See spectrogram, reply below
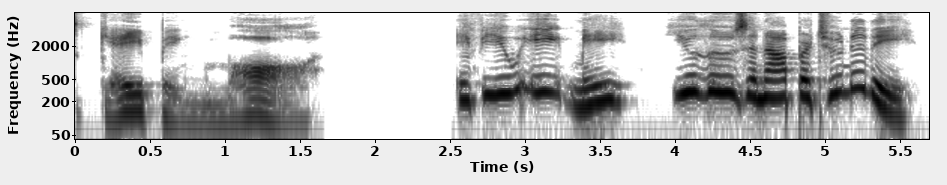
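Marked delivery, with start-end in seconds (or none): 2.5-5.6 high squeaky mouse voice, quick in the middle; tiny creature bargaining for her life. Acted. Mouse pleading with the lion above his maw, high squeak. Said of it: "said the mouse".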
